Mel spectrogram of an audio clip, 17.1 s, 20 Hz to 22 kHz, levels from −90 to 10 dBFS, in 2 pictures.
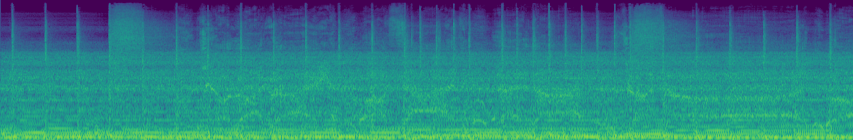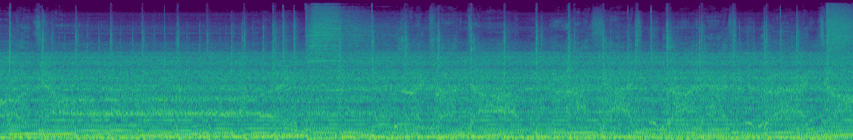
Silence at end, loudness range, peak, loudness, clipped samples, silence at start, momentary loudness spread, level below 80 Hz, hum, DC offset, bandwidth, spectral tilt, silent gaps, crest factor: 0 s; 0 LU; 0 dBFS; -12 LUFS; under 0.1%; 0 s; 1 LU; -22 dBFS; none; under 0.1%; 17.5 kHz; -5.5 dB/octave; none; 12 dB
